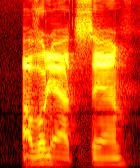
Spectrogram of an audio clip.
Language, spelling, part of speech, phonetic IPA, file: Russian, овуляция, noun, [ɐvʊˈlʲat͡sɨjə], Ru-овуляция.ogg
- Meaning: ovulation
